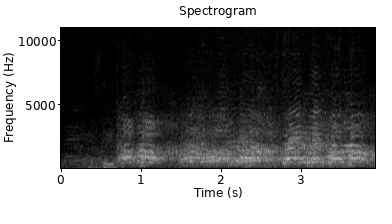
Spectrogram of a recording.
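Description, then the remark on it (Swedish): A large pro-democracy protest crowd in Hong Kong chanting and shouting together, a dense roar of many voices that swells in after a brief quiet start and stays loud and sustained throughout. “Och så har vi förstås de omfattande protesterna i Hongkong, där demonstrationerna för demokrati ser ut att fortsätta in på nästa decennium.”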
